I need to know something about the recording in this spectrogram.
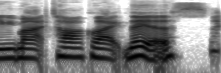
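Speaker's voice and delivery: put-on rural country Southern accent. Speaker demonstrating how people in the rural South talk, rural Southern accent. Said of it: "in the South in the country".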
